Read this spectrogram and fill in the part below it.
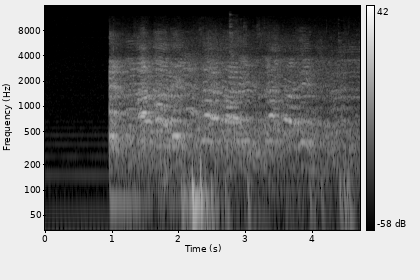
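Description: Several men talk over one another in a large echoing hall.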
